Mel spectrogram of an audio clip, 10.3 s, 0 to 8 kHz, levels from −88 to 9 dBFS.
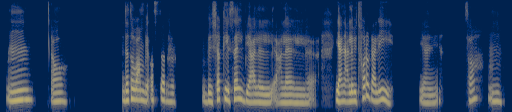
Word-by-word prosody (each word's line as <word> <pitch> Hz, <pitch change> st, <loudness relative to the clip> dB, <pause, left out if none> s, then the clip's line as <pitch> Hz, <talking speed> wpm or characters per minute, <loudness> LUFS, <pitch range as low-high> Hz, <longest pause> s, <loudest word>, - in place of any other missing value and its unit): امم، 220 Hz, +2 st, +3 dB, 0.4 s
آه. 190 Hz, 0 st, -2 dB, 1.1 s
ده 210 Hz, +1 st, +3 dB
طبعًا 230 Hz, -2 st, +4 dB
بيأثر 200 Hz, -2 st, -2 dB, 0.5 s
بشكل 215 Hz, +4 st, +1 dB
سلبي 240 Hz, -6 st, +3 dB
على 175 Hz, 0 st, +1 dB
ال 170 Hz, 0 st, 0 dB
على 170 Hz, 0 st, 0 dB
ال 160 Hz, 0 st, -3 dB, 0.4 s
يعني 195 Hz, -2 st, +6 dB
على 185 Hz, -, +2 dB
اللي 195 Hz, +1 st, +4 dB
بيتفرج 265 Hz, +7 st, +1 dB
عليه، 200 Hz, -5 st, +1 dB, 0.5 s
يعني 165 Hz, +6 st, -6 dB, 0.4 s
صح، 225 Hz, +5 st, -6 dB
إمم. 195 Hz, -5 st, -4 dB
195 Hz, 110 wpm, -23 LUFS, 180-225 Hz, 1.1 s, يعني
